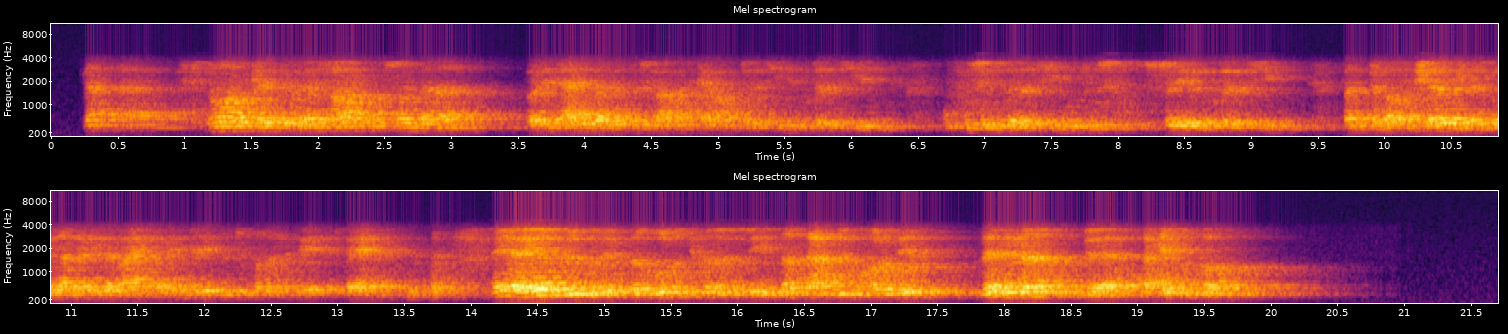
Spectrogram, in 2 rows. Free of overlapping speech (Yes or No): Yes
